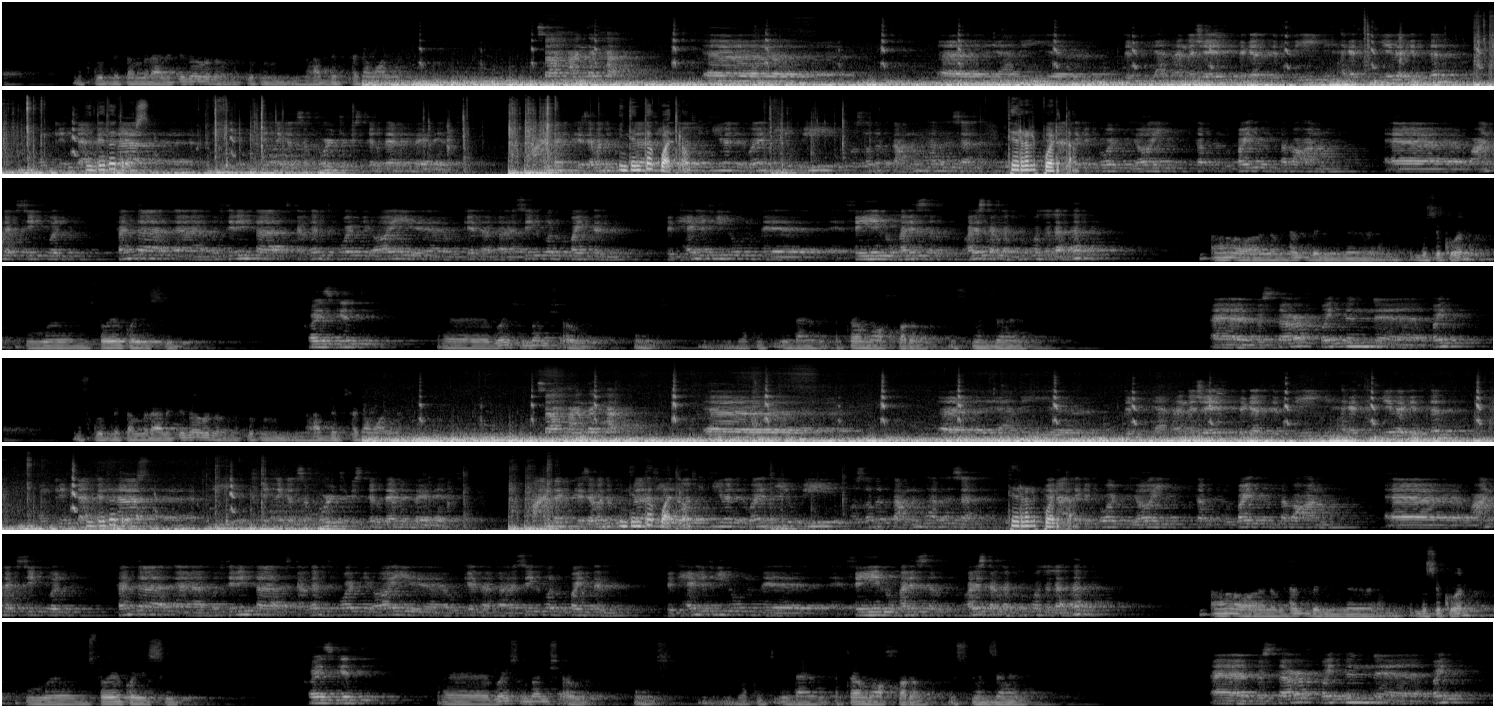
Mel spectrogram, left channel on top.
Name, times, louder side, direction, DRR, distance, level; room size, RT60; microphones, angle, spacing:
voice 1, 0.7-4.1 41.9-44.6 45.0-46.5 49.1-50.7 51.1-51.4 51.7-55.0, right 1 dB, 60° right, 3 dB, 2.0 m, -34 dB
Fowl / Bird, 3.6-18.2, right 1 dB, 25° right, 0.7 m, -21 dB
voice 2, 5.4-6.3 7.0-8.5 9.3-14.5 15.3-19.4 20.2-24.7 25.3-28.2 28.7-30.5 31.0-36.0 36.5-40.8 47.8-48.5 56.8-59.3, equal, 10° left, -1 dB, 5.5 m, -33 dB
sound 1, 13.6-13.7 14.0-14.1 14.7-18.1 18.4-18.5 19.1-19.6 20.0-21.8 22.4-25.7, left 4 dB, 70° left, 0.6 m, -25 dB
26.0 x 17.5 x 6.4 m, 1.2 s
head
